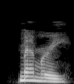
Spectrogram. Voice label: "Memory", English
